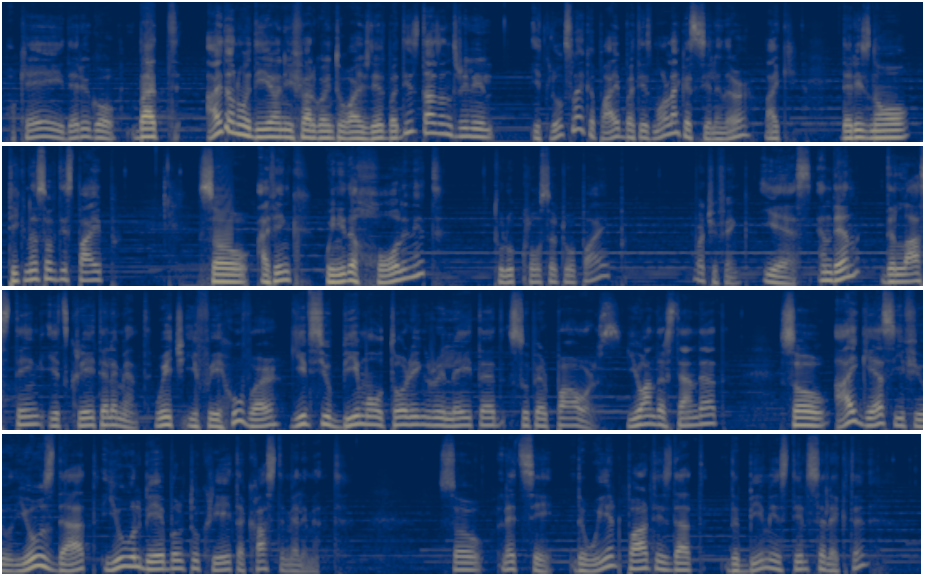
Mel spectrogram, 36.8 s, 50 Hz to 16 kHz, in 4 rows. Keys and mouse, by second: 2.8-3.7 middle drag, 4.6-5.5 middle drag, 17.6 click, 19.3 middle click, 26.7 middle click, 28.6 shift+click, 29.6 middle click, 35.2 click, 36.3 click.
